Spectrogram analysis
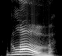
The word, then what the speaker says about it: glove: glove foreign that's right glove can you hear the e sound in glove no that's right the E is silent glove page 66 b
